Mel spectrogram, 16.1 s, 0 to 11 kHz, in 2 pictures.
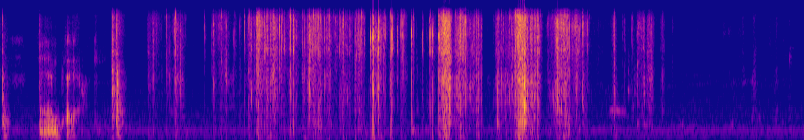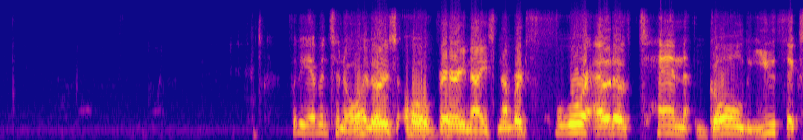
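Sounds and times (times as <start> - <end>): foil wrapper tearing and crinkling: 1.5 - 6.7.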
